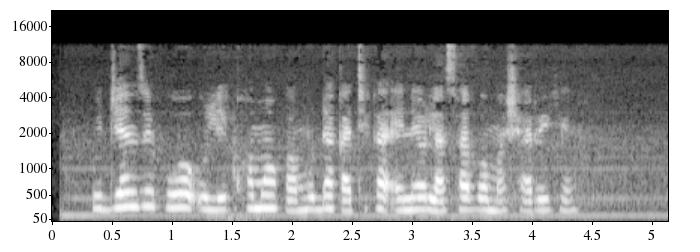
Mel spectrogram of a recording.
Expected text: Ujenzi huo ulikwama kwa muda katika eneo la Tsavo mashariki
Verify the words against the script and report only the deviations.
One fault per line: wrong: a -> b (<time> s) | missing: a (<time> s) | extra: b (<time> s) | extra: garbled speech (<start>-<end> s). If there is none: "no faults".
no faults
